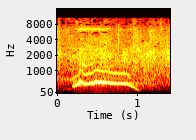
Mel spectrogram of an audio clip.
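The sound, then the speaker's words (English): Applause welcoming the children at a kids' church service, a short stretch of steady clapping with a held vocal tone ringing over it. “Welcome to the kids' church. Let's give them a hand.”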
